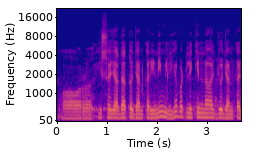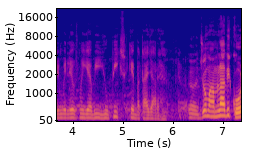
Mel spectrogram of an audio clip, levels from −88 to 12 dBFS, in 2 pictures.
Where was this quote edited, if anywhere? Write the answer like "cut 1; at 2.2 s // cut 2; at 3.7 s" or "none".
cut 1; at 6.0 s

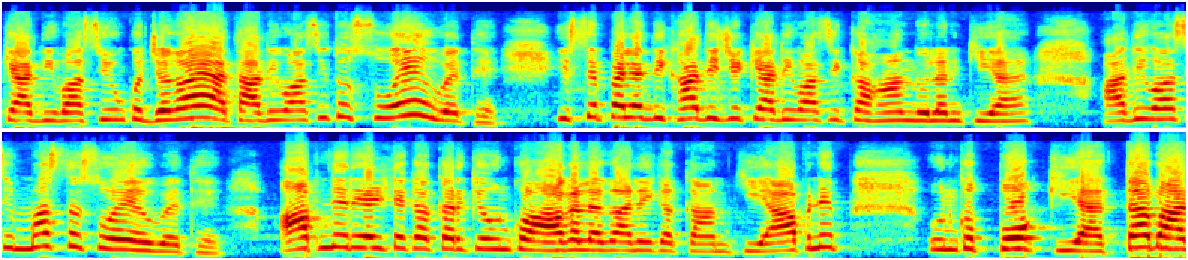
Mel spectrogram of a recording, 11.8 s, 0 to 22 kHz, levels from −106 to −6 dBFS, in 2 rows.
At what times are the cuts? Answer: none

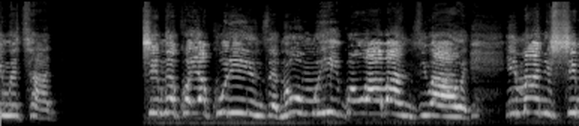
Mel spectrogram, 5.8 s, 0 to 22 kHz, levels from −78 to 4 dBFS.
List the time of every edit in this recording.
cut 1; at 1.4 s

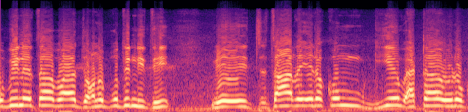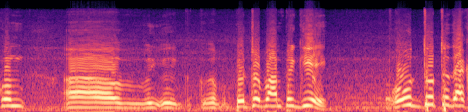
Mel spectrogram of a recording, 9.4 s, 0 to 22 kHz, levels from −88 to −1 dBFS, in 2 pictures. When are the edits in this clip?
none

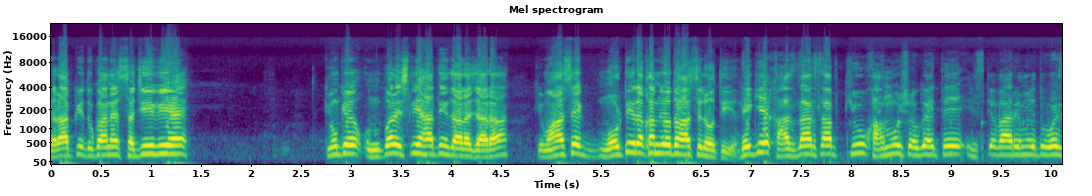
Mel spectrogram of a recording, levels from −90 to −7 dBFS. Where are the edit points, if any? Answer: cut 1; at 6.8 s

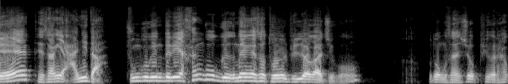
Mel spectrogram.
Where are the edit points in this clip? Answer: cut 1; at 1.2 s

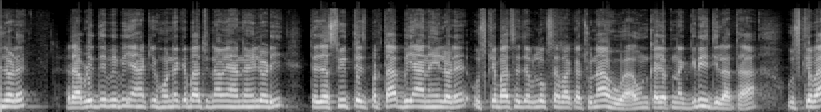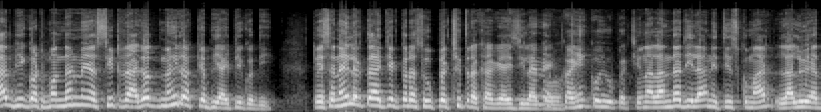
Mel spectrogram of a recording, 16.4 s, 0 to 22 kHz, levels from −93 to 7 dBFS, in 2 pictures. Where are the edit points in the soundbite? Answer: cut 1; at 14.5 s

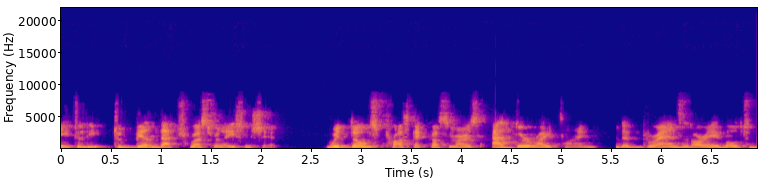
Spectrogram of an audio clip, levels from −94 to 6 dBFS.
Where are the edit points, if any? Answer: cut 1; at 5.6 s

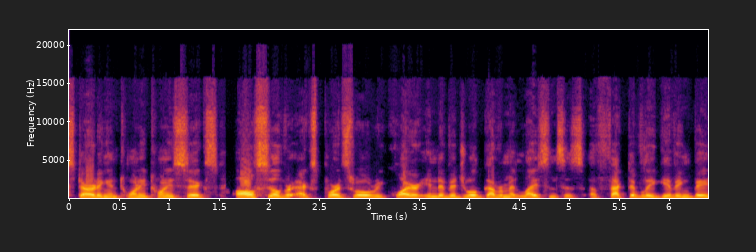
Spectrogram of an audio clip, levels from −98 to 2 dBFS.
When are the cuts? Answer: cut 1; at 1.5 s

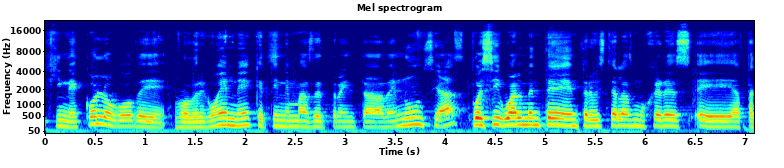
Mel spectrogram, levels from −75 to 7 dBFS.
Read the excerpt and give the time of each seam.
cut 1; at 1.3 s // cut 2; at 4.2 s

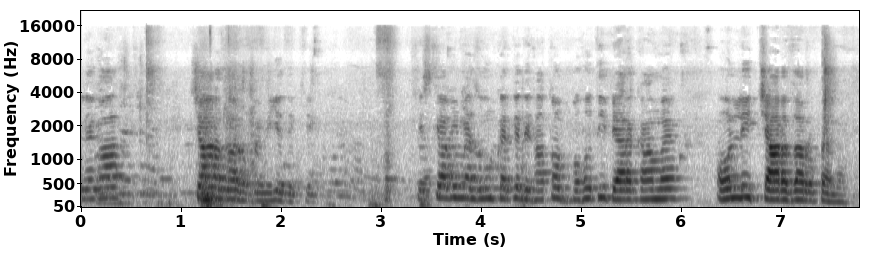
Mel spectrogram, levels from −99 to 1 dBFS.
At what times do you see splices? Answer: none

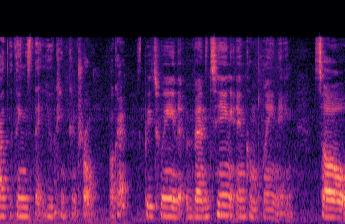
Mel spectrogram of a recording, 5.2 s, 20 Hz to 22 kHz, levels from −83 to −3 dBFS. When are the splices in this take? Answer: cut 1; at 2.0 s

